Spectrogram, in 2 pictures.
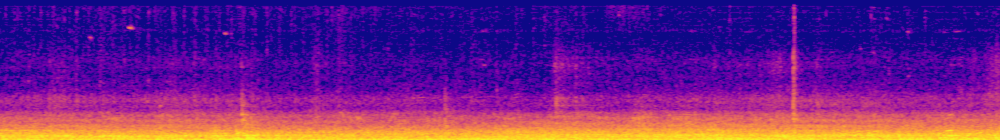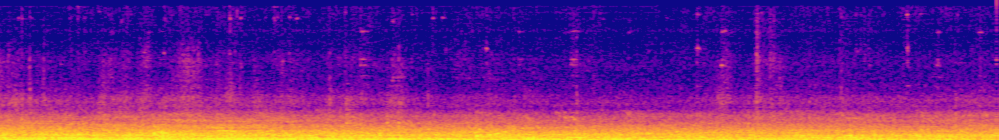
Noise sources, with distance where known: large crowd, far

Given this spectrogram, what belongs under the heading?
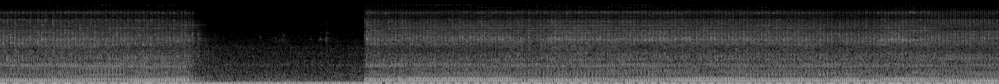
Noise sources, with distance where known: unidentified impact machinery, far

